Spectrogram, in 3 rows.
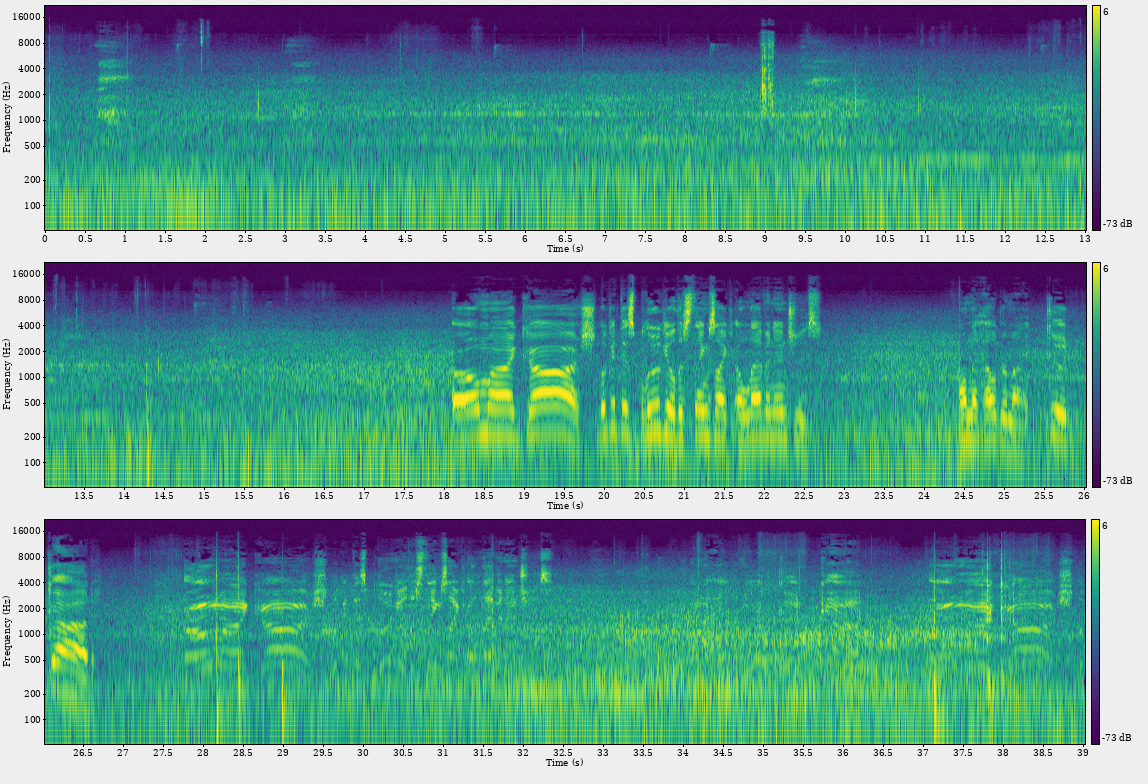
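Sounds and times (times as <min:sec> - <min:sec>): low outdoor background noise: 0:00.0 - 0:39.0.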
